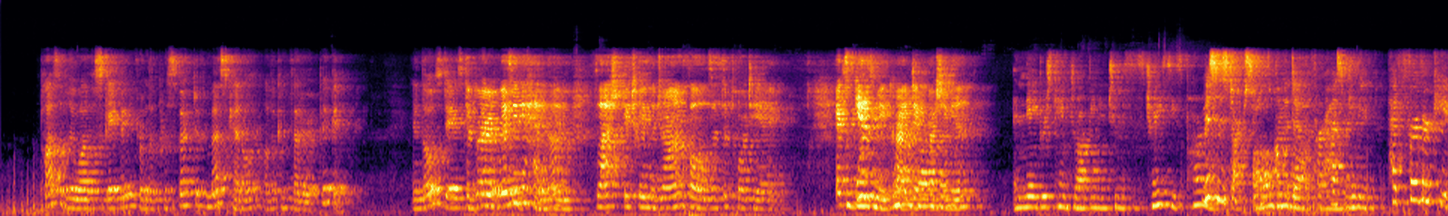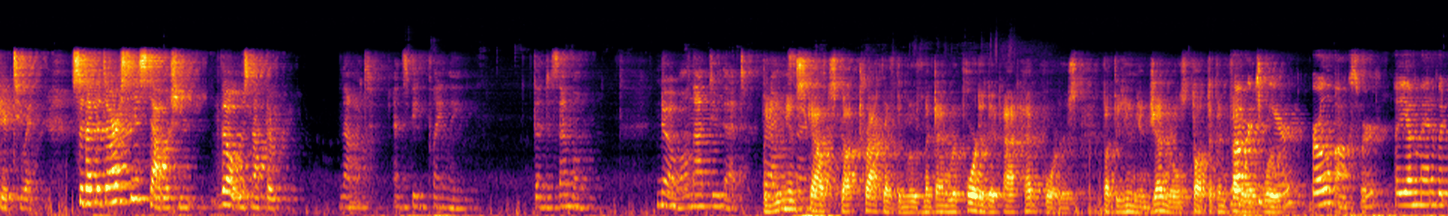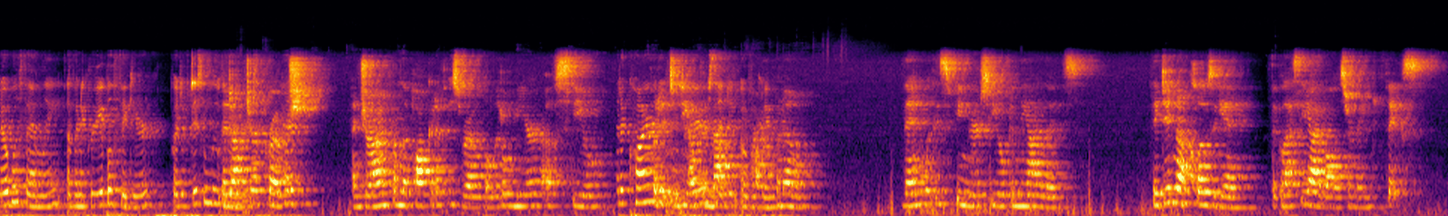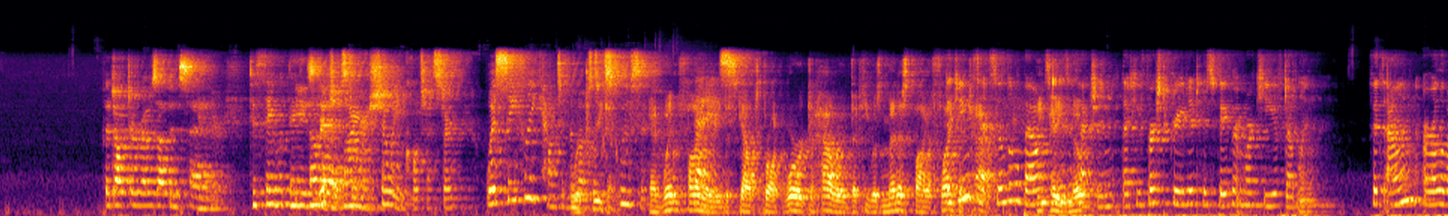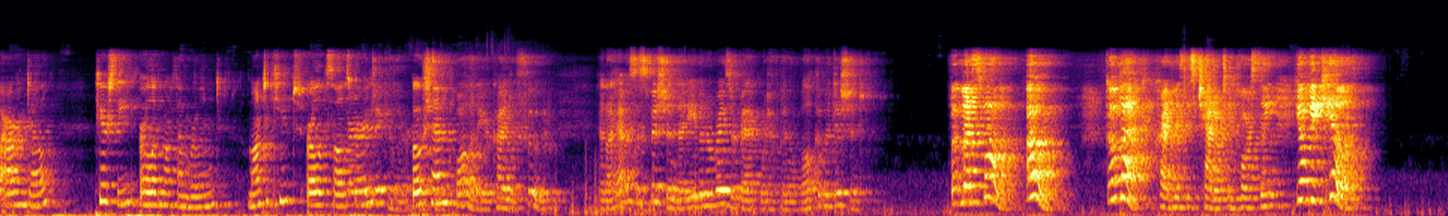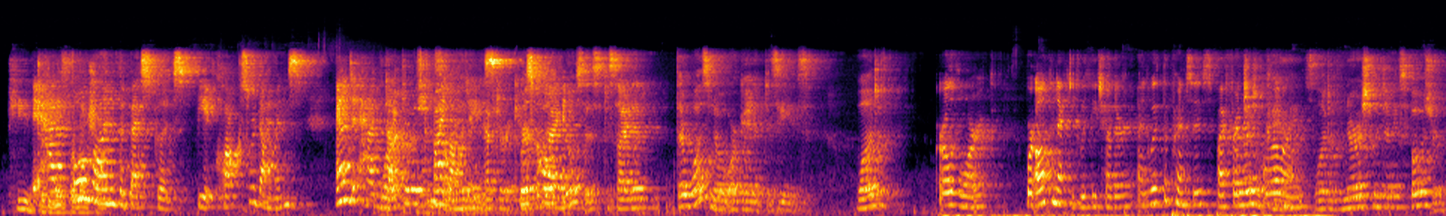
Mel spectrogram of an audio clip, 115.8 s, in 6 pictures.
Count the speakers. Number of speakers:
eight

